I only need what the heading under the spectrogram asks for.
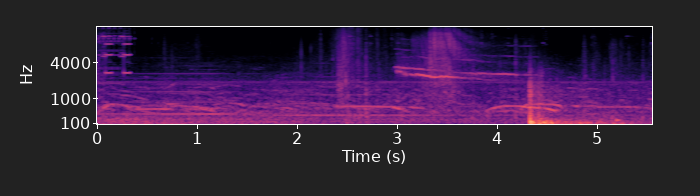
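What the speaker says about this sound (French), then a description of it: "C'est des enfants qui jouent avec des pétards" Firecrackers set off by children outside, heard as a few sharp pops and a louder bang near the end against steady background noise and game sounds.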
